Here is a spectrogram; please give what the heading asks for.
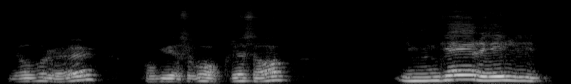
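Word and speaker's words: Rayleigh: 그래서 늘 설명했지만 레일리 넘버 이거 RA로 쓰죠. 그래서 발음은 선생님이 대갈로 치면 발음이에요. 레일리라고 읽으면 됩니다. 스펠링과 틀리게.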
